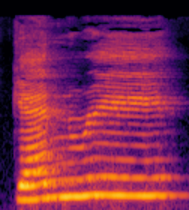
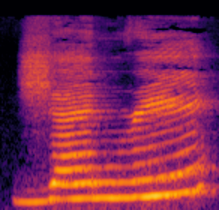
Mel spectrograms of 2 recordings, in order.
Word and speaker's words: genre: Like Genri? Genre. It's pronounced genre. Genre is a French word that means style.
